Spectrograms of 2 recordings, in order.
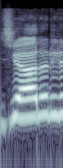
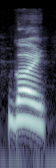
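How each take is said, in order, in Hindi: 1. यह शब्द j sound से शुरू होता है। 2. यह शब्द हार्ड g साउंड से शुरू होता है।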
